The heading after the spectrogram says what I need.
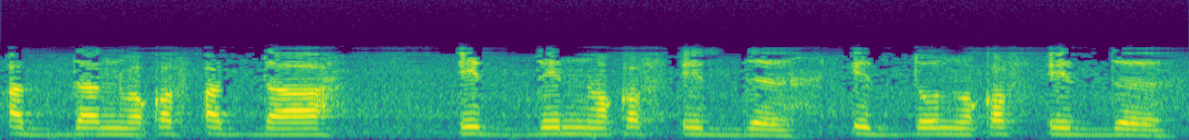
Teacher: تو اس کے اندر شد کا لحاظ کرنا ہے. شد کو نرم نہیں پڑھتے تھوڑا سا جھٹکا دے کر اور دو حروف کی آواز پیدا کرتے ہیں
